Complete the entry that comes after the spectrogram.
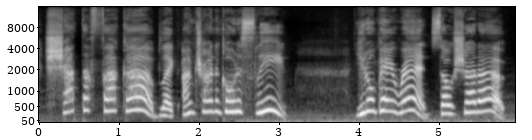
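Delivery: retold yelling. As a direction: yell it like you're fed up with the noise. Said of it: "Why are you yelling at me like that?".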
